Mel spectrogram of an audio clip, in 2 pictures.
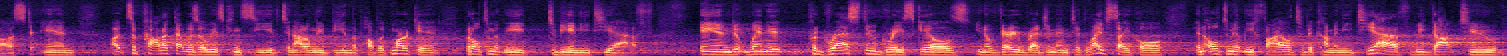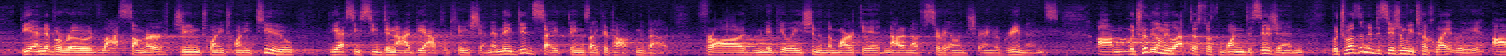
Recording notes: A Consensus 2023 panel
